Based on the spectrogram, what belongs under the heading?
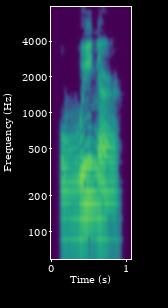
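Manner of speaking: "Winner" with a stretched oo onset. Shown as a demonstration. Teacher gives an example of W, "Winner" begun on a long oo. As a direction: begin "Winner" as oo-ee-ner. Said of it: "Ano yung bigkas sa W".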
